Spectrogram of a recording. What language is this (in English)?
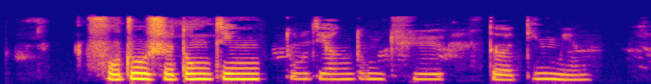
Chinese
